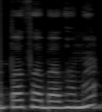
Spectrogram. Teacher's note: उ वर्ण, प वर्गातील वर्ण प, फ, ब, भ, म आणि उपद्मानीय यांचे उच्चारणस्थान ओष्ठ आहे.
